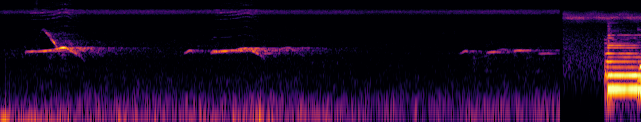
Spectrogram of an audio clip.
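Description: A bird calling in three short phrases over a steady high-pitched insect buzz. Music comes in near the end.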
